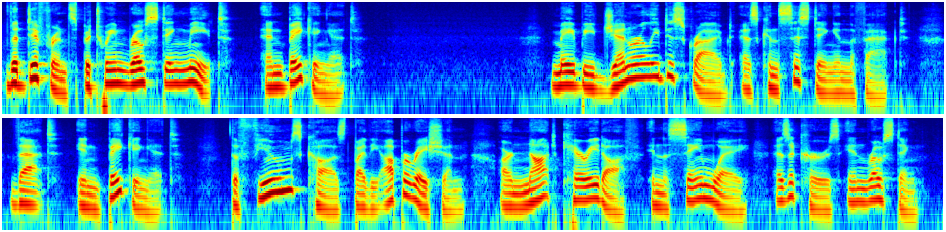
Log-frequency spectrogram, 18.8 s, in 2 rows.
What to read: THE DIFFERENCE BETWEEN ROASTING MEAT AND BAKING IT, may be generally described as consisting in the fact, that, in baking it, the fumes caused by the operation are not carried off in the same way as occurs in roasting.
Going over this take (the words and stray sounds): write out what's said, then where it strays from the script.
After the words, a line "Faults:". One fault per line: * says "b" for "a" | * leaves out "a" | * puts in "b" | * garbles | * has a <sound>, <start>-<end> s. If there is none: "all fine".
THE DIFFERENCE BETWEEN ROASTING MEAT AND BAKING IT, may be generally described as consisting in the fact, that, in baking it, the fumes caused by the operation are not carried off in the same way as occurs in roasting.
Faults:
all fine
